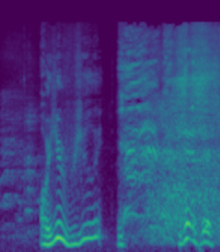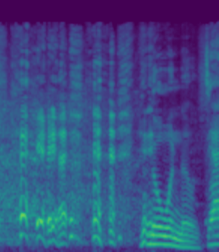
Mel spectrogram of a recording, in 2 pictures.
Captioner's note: laughs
